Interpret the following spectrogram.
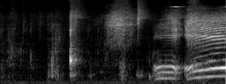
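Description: Paper and cardboard packaging being handled and rustled, with one sharp click a little under a second in.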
